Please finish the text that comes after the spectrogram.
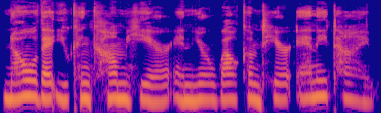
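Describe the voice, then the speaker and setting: Female meditation guide, very slow, hushed whispering delivery, warm and dark tone. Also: mid-range voice, level tone, dry recording. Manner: slow, soft, often whispered.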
